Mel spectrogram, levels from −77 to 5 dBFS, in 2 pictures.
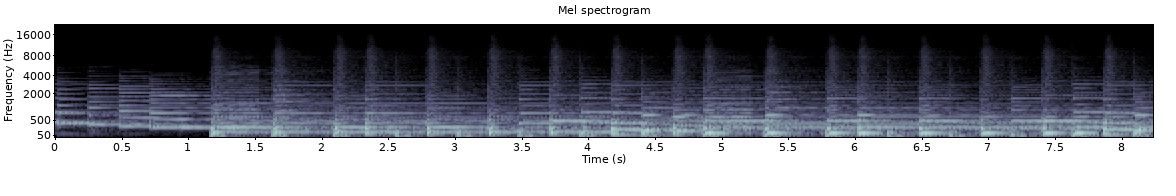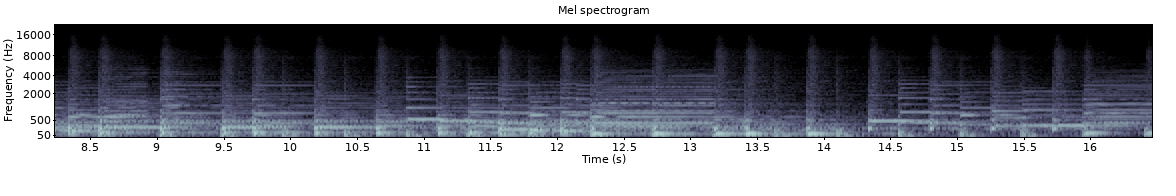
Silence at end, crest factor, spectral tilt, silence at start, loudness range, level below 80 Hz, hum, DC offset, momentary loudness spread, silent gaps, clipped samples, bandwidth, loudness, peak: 0 s; 16 dB; -7.5 dB/octave; 0 s; 2 LU; -34 dBFS; none; under 0.1%; 6 LU; none; under 0.1%; 15 kHz; -25 LUFS; -6 dBFS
